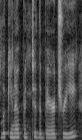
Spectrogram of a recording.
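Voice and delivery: ordinary delivery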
